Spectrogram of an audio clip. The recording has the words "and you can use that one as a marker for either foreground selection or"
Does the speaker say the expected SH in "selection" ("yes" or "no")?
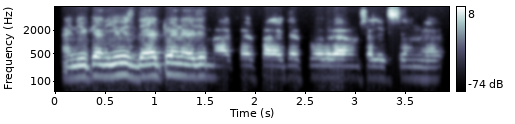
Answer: no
